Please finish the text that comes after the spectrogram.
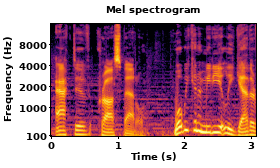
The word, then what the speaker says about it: Active Cross Battle: x battle ax ve system pronounced active cross battle what we can immediately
